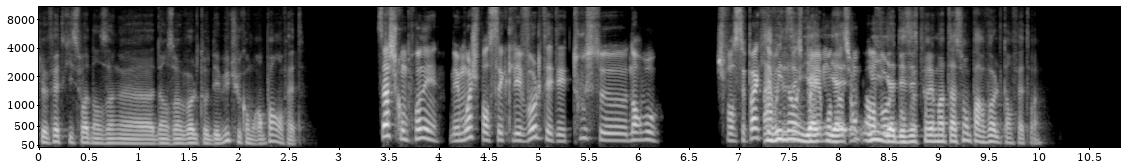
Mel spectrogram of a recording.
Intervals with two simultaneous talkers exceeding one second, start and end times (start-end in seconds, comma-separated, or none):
7.2-8.8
